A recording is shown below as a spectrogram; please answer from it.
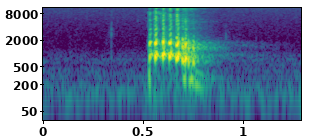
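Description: Common Moorhen giving a single harsh, rattling croak, rapidly pulsed and mid-pitched, lasting about a third of a second against a quiet background.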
